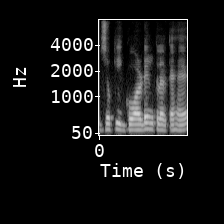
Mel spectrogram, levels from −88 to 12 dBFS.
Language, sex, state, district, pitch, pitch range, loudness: Hindi, male, Arunachal Pradesh, Lower Dibang Valley, 140 Hz, 140-150 Hz, -15 LUFS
